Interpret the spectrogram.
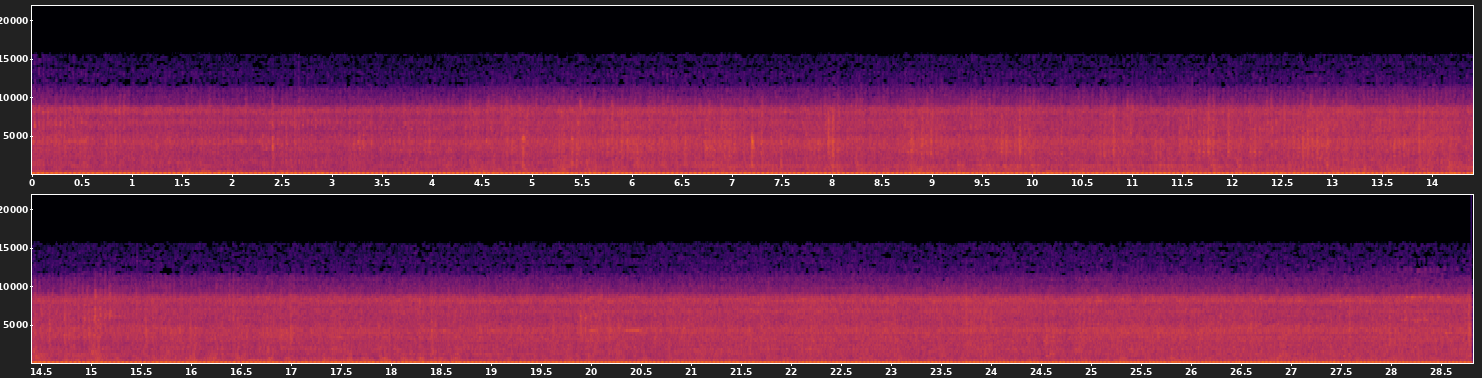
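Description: Small gasoline engine of a Tomorrowland Speedway ride car running steadily at cruising speed, heard from on board.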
